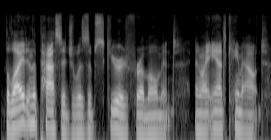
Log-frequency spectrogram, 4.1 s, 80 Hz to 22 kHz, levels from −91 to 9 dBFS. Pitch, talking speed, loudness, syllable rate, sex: 120 Hz, 220 wpm, -24 LUFS, 5.5 syllables/s, male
